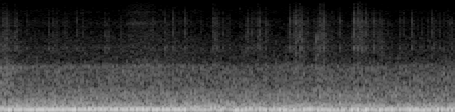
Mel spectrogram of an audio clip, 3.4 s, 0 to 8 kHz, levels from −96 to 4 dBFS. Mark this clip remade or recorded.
recorded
